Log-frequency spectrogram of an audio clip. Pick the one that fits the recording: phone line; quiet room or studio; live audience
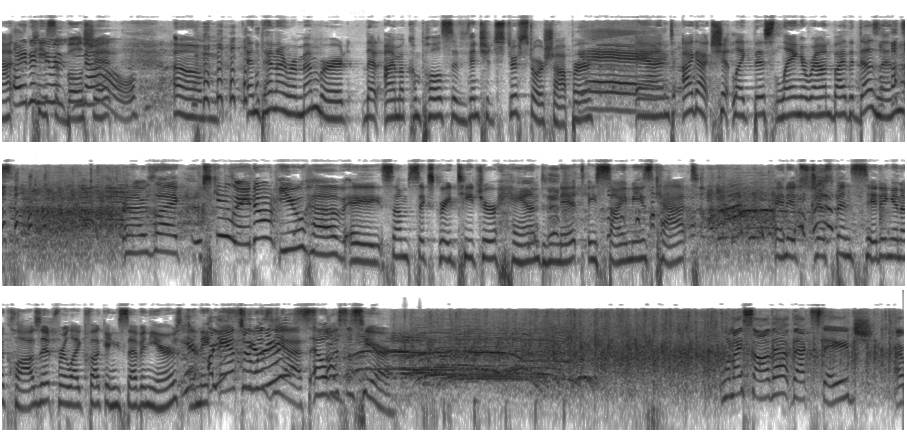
live audience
